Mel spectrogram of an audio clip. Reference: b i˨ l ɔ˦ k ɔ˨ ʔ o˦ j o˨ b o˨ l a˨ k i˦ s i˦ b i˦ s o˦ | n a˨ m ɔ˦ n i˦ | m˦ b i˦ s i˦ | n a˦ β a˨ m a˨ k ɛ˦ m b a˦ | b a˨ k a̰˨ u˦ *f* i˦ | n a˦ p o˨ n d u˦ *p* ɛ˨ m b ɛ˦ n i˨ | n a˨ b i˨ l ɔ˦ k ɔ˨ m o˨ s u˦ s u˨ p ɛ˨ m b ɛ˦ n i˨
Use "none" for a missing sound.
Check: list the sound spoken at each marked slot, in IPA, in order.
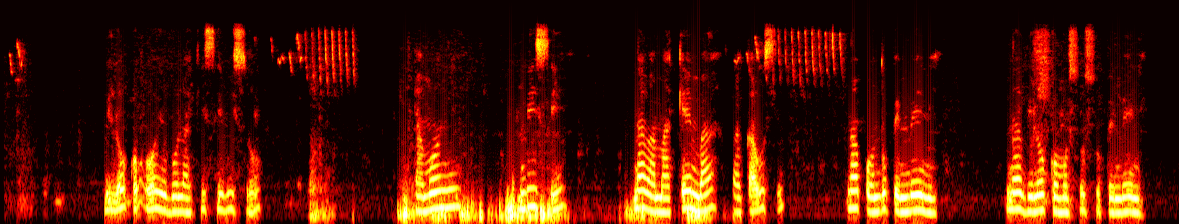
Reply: s, p

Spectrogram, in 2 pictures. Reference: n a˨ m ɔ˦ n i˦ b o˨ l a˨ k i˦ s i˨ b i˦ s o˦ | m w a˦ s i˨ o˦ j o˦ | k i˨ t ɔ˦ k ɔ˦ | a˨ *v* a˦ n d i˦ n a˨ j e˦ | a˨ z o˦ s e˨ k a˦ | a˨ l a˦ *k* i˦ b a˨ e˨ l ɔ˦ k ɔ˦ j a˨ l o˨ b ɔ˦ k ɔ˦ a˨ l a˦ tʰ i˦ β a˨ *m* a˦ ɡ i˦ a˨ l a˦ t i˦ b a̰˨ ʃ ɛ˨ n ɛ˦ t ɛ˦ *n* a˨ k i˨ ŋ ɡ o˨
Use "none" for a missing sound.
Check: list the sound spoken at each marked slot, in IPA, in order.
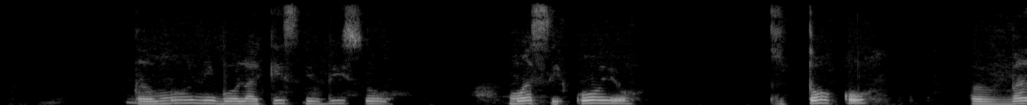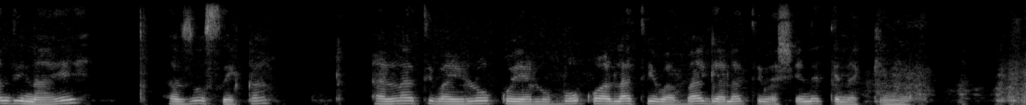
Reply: v, t, b, n

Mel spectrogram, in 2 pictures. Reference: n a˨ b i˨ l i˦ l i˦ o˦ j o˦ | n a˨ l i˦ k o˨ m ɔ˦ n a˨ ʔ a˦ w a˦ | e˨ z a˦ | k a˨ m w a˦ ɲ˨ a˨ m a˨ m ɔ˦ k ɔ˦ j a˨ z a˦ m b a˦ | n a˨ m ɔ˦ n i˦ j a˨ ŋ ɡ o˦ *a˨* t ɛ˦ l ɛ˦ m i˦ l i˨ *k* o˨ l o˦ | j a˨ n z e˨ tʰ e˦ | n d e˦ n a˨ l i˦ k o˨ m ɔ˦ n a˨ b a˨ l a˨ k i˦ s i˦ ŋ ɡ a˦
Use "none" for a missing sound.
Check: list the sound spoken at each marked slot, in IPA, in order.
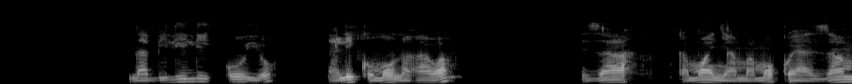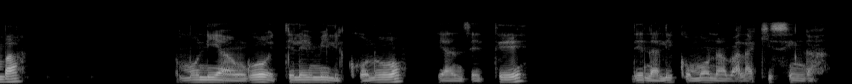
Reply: e˨, kʰ

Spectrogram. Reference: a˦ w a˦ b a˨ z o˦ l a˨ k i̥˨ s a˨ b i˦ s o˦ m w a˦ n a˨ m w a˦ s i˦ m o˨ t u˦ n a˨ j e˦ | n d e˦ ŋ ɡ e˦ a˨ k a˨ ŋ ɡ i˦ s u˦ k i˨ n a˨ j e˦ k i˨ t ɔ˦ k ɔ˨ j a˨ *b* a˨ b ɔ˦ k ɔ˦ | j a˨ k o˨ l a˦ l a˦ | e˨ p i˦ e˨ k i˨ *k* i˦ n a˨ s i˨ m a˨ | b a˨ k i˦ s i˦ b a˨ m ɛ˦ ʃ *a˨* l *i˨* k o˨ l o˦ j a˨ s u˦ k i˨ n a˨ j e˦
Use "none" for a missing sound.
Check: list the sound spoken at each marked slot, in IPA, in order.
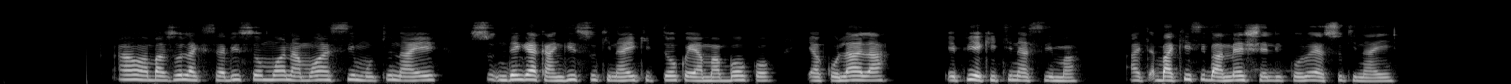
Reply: m, t, ɛ˨, i˨

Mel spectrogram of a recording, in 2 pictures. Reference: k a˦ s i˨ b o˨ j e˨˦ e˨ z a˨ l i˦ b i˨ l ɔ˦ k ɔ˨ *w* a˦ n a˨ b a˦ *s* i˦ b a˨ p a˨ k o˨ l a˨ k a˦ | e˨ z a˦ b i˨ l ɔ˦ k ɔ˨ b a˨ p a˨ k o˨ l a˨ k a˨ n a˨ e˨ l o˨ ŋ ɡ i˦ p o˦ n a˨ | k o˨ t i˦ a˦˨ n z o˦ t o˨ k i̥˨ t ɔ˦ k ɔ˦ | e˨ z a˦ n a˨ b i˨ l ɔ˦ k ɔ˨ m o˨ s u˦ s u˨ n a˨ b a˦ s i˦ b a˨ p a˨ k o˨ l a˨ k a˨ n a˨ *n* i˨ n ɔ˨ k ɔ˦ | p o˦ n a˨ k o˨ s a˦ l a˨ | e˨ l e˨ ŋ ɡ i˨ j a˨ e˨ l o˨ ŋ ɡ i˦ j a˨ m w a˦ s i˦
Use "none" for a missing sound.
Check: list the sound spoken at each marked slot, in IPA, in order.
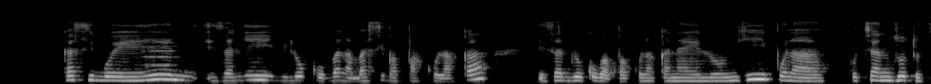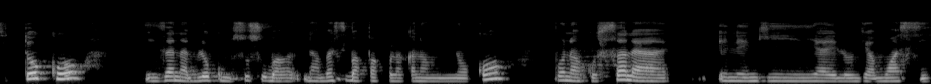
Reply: b, s, m

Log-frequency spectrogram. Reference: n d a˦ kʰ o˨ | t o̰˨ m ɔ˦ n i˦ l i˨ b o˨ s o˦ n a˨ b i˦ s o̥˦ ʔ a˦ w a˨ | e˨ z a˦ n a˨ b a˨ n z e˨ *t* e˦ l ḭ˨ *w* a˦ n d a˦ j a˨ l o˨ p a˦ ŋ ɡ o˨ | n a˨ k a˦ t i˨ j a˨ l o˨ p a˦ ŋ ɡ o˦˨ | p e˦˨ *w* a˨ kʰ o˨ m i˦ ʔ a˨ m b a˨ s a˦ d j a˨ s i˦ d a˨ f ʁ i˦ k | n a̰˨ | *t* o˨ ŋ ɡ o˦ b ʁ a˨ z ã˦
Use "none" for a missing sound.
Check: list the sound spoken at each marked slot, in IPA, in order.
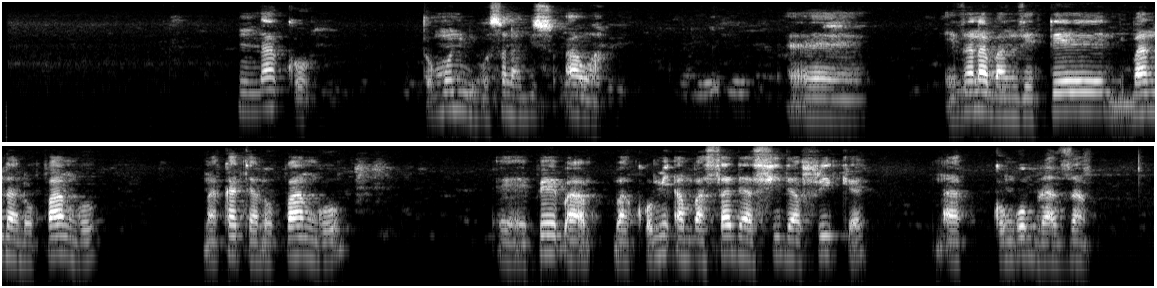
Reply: t, b, b, k

